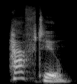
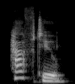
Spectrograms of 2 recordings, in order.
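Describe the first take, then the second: First: The final V sounds like an unvoiced F. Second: The final V sounds like an unvoiced F.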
